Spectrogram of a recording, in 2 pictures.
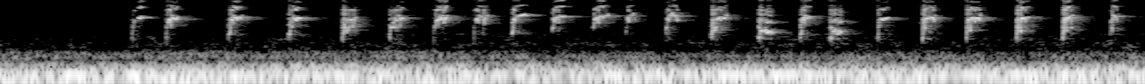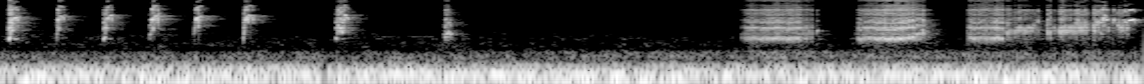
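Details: Pacific parrotlet, a pet bird, letting out a fast rattling string of short high chirps that slows to a few spaced notes, followed by several harsher, broader squawky calls near the end; steady low hum.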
